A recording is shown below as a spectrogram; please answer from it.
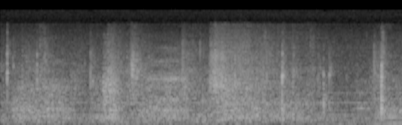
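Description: Faint footsteps on a concrete floor and rustling handling noise as a handheld camera is carried around, with a few light clicks near the end.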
